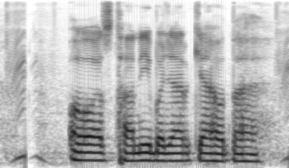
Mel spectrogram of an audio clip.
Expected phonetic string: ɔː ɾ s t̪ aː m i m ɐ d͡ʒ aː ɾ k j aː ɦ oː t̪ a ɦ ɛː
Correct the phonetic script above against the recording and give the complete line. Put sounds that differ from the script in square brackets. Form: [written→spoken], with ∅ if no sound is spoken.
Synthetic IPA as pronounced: ɔː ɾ s [t̪→t̪ʰ] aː [m→n] i [m→b] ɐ d͡ʒ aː ɾ k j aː ɦ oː t̪ a ɦ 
